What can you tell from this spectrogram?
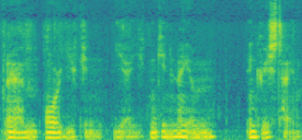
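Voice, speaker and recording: Whispering, a soft-spoken man talks at a moderate pace. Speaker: ASMR channel host and board gamer. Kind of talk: whispered ASMR board game overview and gameplay. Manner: whispered, soft-spoken.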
